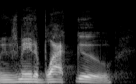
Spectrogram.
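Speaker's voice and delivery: normal talking voice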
